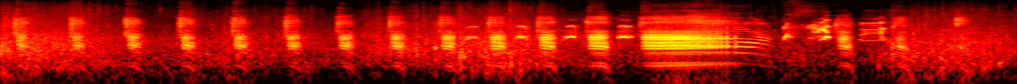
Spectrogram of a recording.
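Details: African penguin, also called jackass or Cape penguin, giving its donkey-like bray: a run of short harsh honks about every half second building to a long drawn-out braying note, then more broken honks, with other calls faintly behind.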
